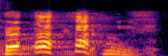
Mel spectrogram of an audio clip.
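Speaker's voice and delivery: said with a grin; smiling. Real, not acted. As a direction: let the smile come through. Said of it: "I can hear the smile in your voice".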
